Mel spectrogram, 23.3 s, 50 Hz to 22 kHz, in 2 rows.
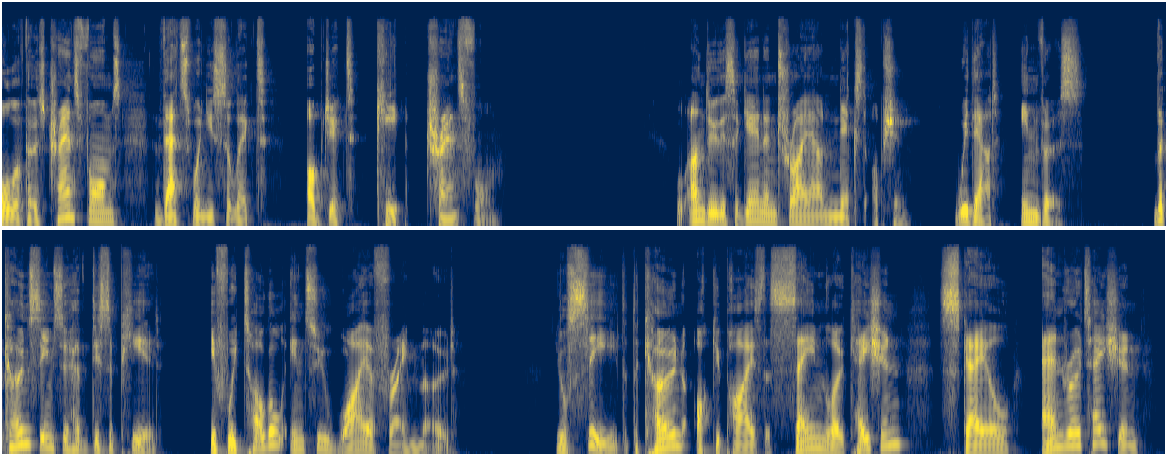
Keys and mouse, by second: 0.3 shift+click, 1.4 ctrl+p, 8.9 ctrl+p, 13.8 click, 15.0-19.5 shift+middle drag, 20.3-21.0 middle drag.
